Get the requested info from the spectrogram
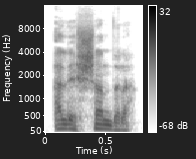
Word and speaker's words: Alexandra: Das X spricht man mit Sch aus. Hallo, Alexandra.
